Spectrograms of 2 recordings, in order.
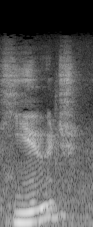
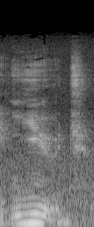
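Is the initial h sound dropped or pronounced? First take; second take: pronounced; dropped. First: The word begins with a clear h sound. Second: The word begins without any h sound. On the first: The speaker calls it right. "I'll pronounce it correctly now" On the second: The speaker calls it wrong. "I just ignore the H"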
